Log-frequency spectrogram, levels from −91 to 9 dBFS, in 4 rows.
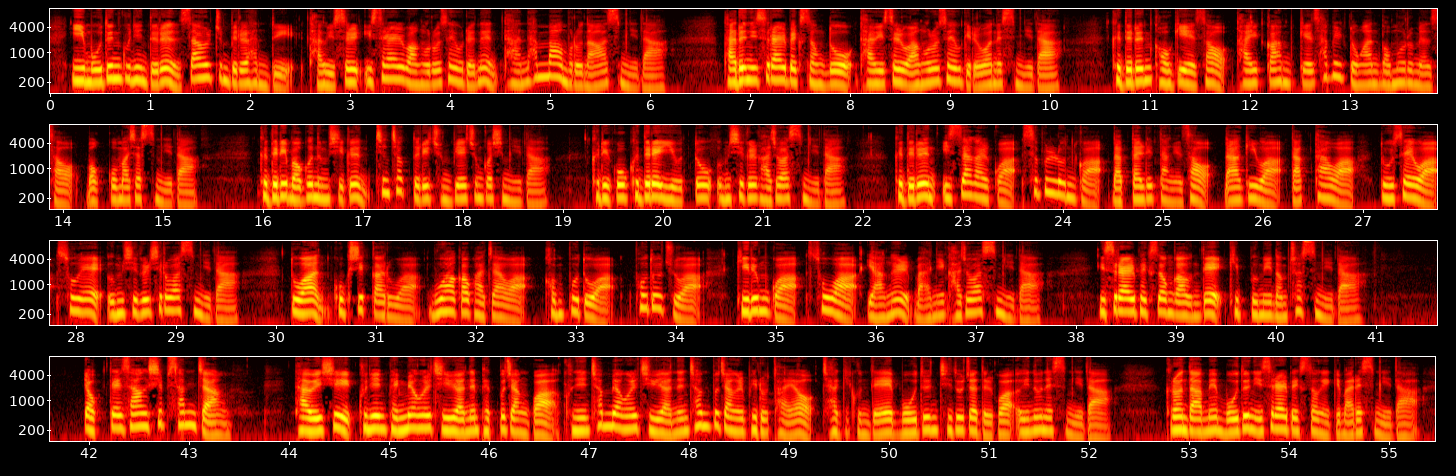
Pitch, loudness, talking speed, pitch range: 195 Hz, -26 LUFS, 315 characters per minute, 175-220 Hz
